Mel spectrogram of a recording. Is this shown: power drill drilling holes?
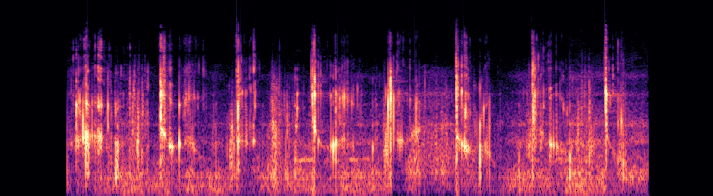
no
